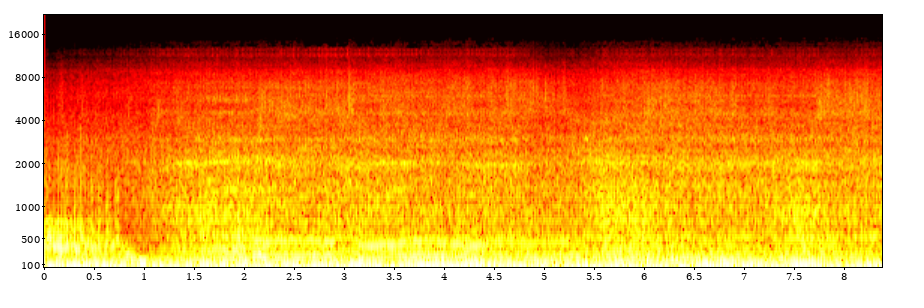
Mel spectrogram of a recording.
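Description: Suzuki Big Boy 250 motorcycle cruising at a steady speed on a paved road: an even engine and road rumble, with wind blowing across the camera microphone.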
